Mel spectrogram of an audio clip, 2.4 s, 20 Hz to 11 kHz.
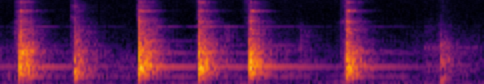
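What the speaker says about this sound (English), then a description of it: "Sometimes you just hammer a little bit and it'll start to come out" Hammer blows on a part stuck to an engine crankshaft during a Hyundai Beta1 engine teardown, about eight sharp metallic strikes at an uneven, steady pace, close and loud with a ringing tone after each hit.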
